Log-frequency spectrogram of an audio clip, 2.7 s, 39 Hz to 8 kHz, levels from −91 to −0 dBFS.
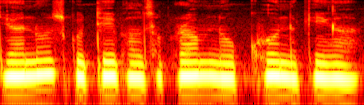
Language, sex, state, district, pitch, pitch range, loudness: Garo, female, Meghalaya, West Garo Hills, 165 Hz, 160-170 Hz, -12 LUFS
